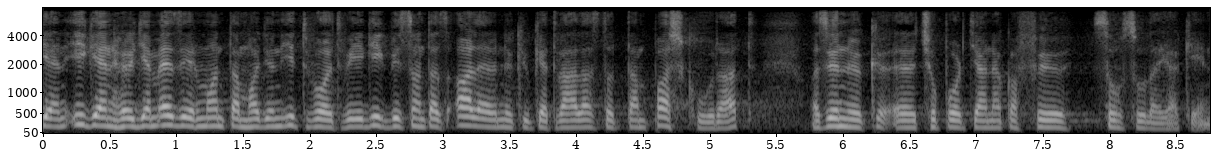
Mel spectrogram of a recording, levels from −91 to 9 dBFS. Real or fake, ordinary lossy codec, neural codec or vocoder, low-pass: fake; none; codec, 16 kHz in and 24 kHz out, 1 kbps, XY-Tokenizer; 7.2 kHz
